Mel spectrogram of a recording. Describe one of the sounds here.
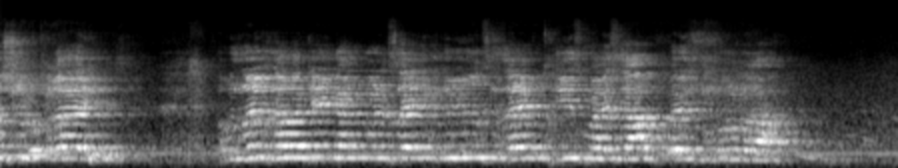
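An elderly man chants loudly through a microphone in a large echoing hall.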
